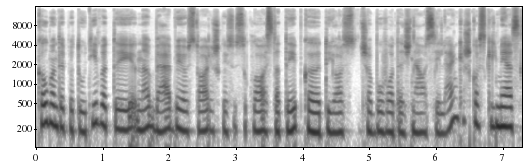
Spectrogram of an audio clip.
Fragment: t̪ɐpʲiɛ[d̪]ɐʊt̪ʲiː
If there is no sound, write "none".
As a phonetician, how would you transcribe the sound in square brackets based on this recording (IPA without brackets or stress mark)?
t̪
